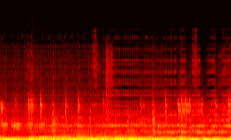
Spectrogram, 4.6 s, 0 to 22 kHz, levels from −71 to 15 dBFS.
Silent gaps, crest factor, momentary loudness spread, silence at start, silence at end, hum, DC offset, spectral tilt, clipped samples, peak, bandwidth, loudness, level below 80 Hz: none; 8 dB; 3 LU; 0 s; 0 s; none; under 0.1%; -6.5 dB/octave; under 0.1%; -2 dBFS; 13 kHz; -12 LUFS; -12 dBFS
